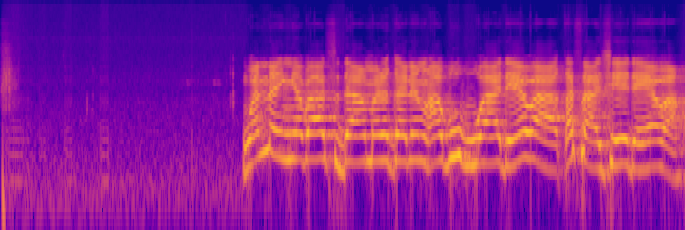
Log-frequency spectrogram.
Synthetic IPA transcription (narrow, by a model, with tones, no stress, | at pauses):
wɐ˦nːɐ˨ɲjaː˦baː˦su˨daː˦mɐ˦rɡɐ˦nɪ˦ŋʔa˦buː˦bʊ˦waː˦da˨jɐ˦waː˨ʔa˨kʼɐ˦saː˨ʃeː˦da˨jɐ˦waː˨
